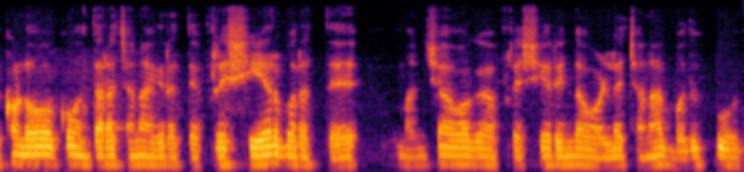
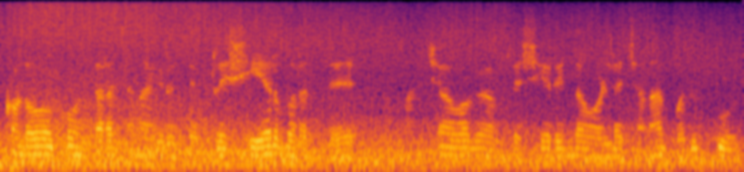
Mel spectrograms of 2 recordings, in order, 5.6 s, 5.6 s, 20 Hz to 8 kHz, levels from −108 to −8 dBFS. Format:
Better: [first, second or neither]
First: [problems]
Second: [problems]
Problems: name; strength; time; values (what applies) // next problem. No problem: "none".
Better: first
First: none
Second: background sound (Fire); 1 dB below the speech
